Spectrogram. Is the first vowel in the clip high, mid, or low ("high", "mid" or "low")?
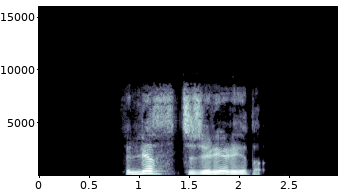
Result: mid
